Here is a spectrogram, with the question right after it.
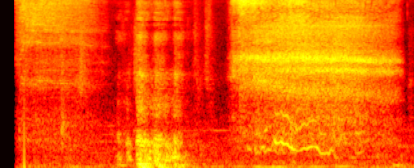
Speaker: দিয়া শুই, বাপরে বাপ কি নাক ডাকছে, উরে বাপরে বাপ, পাদের গন্ধ, ওর বাপ।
